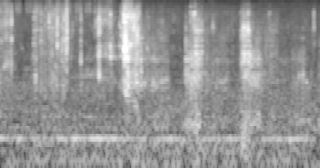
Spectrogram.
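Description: Someone crunching and chewing a mouthful of PopCorners popped-corn chips, in a run of irregular crisp crunches. A low steady hum sits underneath.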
